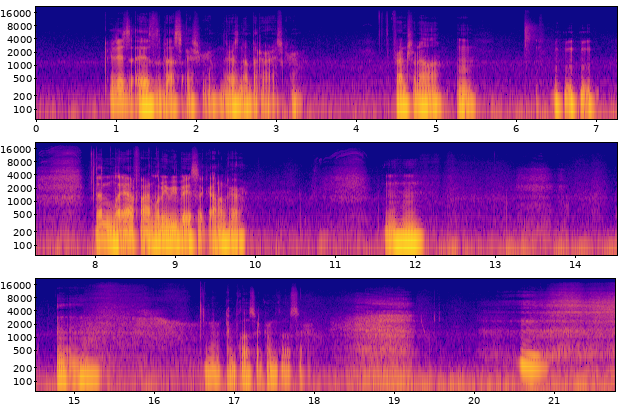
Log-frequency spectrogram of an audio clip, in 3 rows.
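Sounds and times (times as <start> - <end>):
speech: 0.9 - 3.4, 4.5 - 5.6, 6.2 - 7.1, 8.0 - 10.0, 11.6 - 12.2, 14.8 - 15.5, 16.6 - 18.0, 20.6 - 21.3
person yawning: 14.8 - 15.7, 20.2 - 21.7.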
